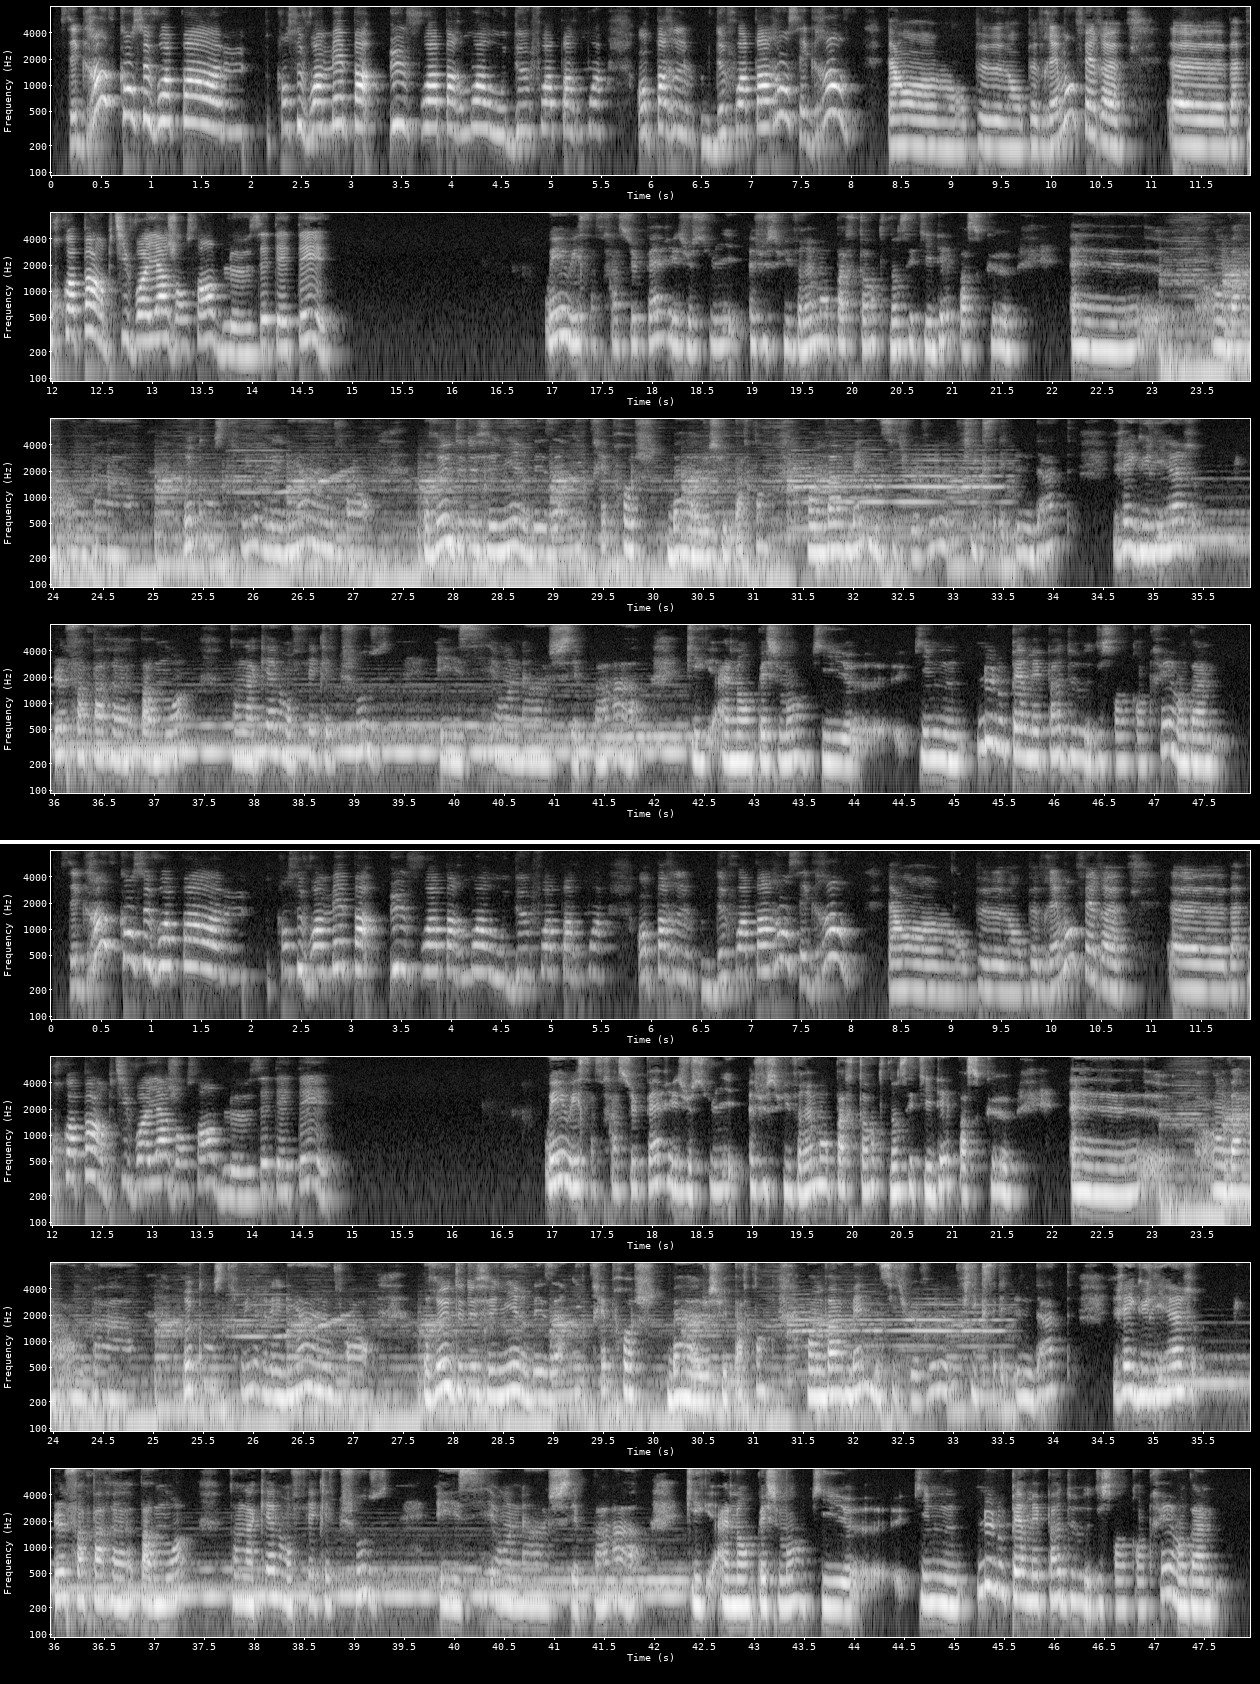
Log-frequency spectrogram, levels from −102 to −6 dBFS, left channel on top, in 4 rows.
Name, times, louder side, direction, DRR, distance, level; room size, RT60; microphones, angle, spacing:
voice 1, 0.2-1.9 2.3-5.5 5.9-8.0 8.4-10.9 11.2-14.8, left 5 dB, 50° left, 0.3 m, -23 dB
voice 2, 16.9-24.8 25.3-34.0 34.3-35.5 36.0-39.3 39.8-47.7, right 3 dB, 50° right, 0.4 m, -22 dB
sound 1, 23.1-33.6, equal, 5° right, 0.6 m, -28 dB
sound 2, 35.0-42.4, left 1 dB, 30° left, 0.8 m, -27 dB
3.4 x 2.4 x 3.9 m
head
